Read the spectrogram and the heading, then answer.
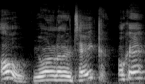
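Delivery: high, clueless, oblivious simpleton voice. Pitching a character who just doesn't get it: clueless idiot voice. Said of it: "a guy who's just kind of an idiot".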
